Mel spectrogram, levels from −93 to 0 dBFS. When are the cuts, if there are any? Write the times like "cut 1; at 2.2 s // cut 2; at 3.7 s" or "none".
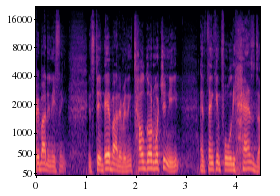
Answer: cut 1; at 1.4 s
